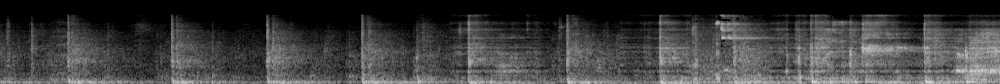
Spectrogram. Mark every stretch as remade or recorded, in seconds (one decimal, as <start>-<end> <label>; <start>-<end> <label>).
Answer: 0.0-4.5 recorded; 4.5-5.5 remade; 5.5-6.2 recorded; 6.2-6.9 remade; 6.9-7.7 recorded; 7.7-10.0 remade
